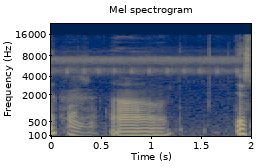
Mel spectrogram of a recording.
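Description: Steady high-pitched insect chorus running under a man's speech, which briefly holds a drawn-out sound about half a second in.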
